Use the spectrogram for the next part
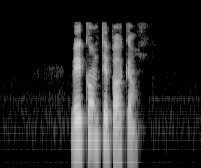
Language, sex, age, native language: Icelandic, male, 20-29, Icelandic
